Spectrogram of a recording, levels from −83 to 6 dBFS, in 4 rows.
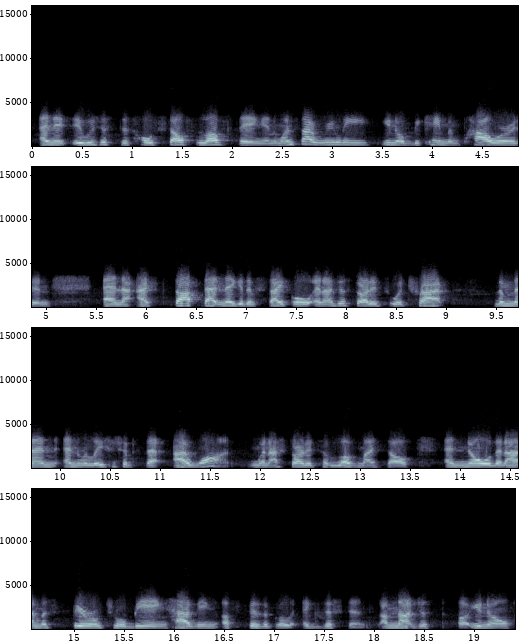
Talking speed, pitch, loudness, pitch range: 190 wpm, 200 Hz, -23 LUFS, 185-210 Hz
